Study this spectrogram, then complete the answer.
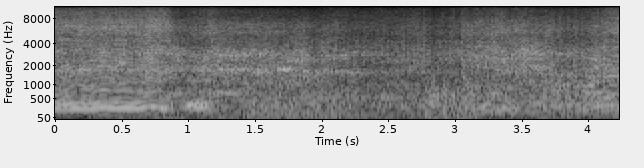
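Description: A 2023 Husqvarna TC250 two-stroke dirt bike with throttle-body injection at High Desert MX screams with a high, wavering engine note as it rails into a turn, then drops into a rough, steady roar.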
